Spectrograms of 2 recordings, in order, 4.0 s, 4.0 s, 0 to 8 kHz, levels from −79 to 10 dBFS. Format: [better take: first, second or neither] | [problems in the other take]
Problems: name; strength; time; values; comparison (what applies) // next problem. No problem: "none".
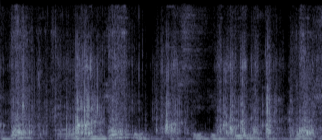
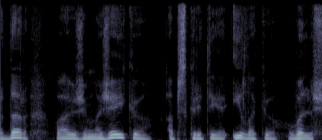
second | background sound (Tools); 3 dB above the speech // room echo; dies away in 0.7 s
